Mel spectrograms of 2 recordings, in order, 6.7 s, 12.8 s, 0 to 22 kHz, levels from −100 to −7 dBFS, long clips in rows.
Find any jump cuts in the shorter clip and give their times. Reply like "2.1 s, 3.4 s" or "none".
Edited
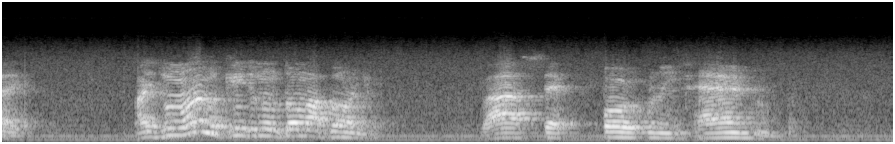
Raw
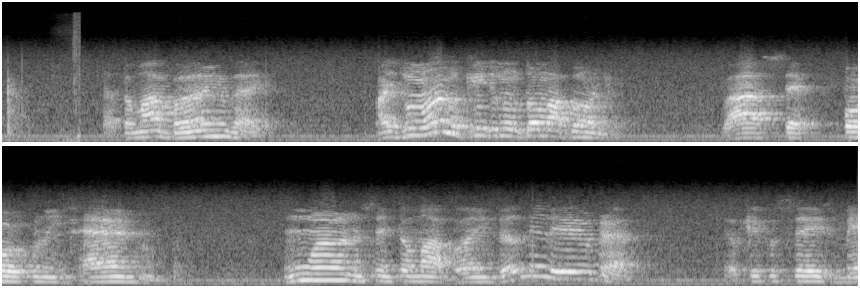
none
